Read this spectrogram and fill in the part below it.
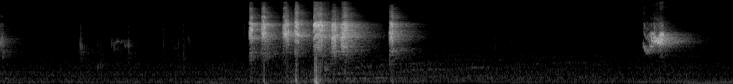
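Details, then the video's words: Pet birds calling early in the morning: after near silence, a loud rapid burst of harsh chattering notes lasting about a second and a half, then a single hoarse squawk a few seconds later. "my lovely birds making noise early in the morning!"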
